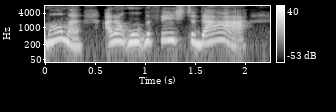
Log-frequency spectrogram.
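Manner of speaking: put-on high, panicked, fretting little boy's voice. Retelling a son upset about a dying fish: imitating a panicked child. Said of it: "my son was having a panic".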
